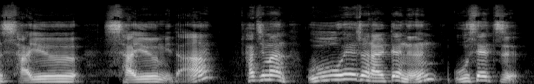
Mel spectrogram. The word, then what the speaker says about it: 左右: 오른 우자 대표로 뭐라 할까요 기본적으로는 좌우 갑시다 발음은 사유 사유입니다 하지만 우회전할 때는 우세 발음이 우가 되는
